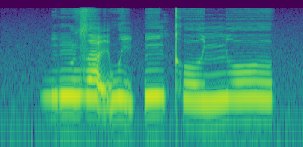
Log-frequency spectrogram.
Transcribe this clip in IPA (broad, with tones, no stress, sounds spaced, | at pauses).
b ũ˦ z a̰˦˨ ɪ̯ w ḭ˦˨ ʔ ĩ˦ kʰ o˨ ʊ̯ ɲ o˦ ʊ̯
